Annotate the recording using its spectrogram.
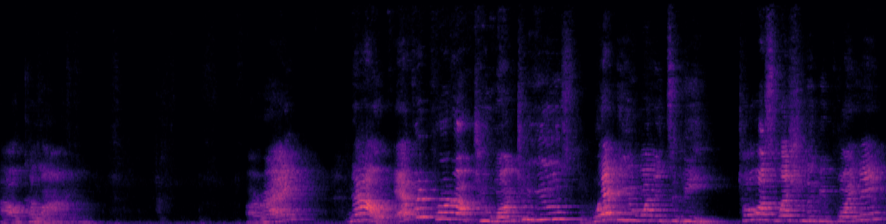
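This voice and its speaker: A woman uses a raised, projected voice at an extremely high pitch with very wide pitch swings and an animated tone. She talks at a fairly slow pace with long, frequent pauses, amid audible room echo and noticeable background noise. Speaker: hair care instructor. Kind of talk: live class lecture.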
